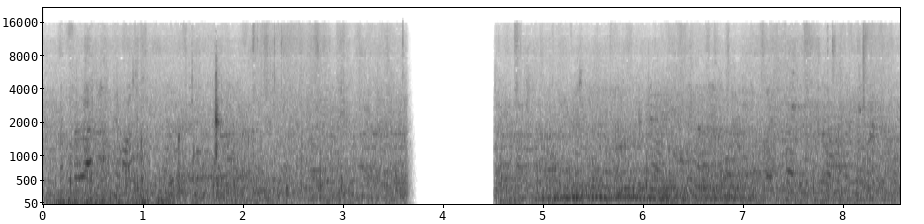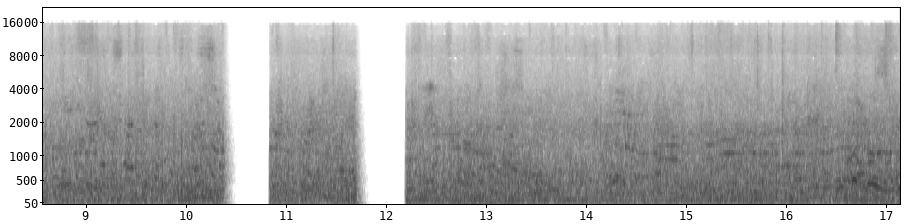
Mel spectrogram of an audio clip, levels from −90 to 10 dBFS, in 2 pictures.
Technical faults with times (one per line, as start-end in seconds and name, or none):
3.63-4.53 call audio freeze
10.37-10.85 call audio freeze
11.69-12.21 long network dropout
